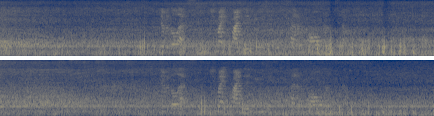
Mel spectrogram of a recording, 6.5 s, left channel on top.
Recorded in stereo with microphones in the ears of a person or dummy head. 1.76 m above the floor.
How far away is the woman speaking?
About 1.3 m.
